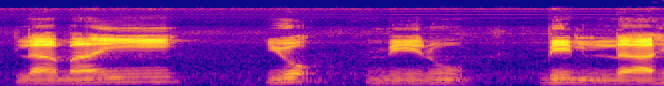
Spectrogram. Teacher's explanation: لفظ اللہ کے نام سے پہلے زیر ہے، لفظ اللہ کے نام کو باریک کرنا ہے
